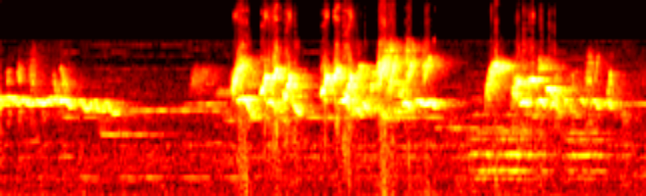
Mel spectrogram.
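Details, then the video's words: Red-whiskered bulbul, Hue type, Vietnam, being readied for a singing contest: a soft whistled opening, then loud bubbling phrases of fast slurred notes in three bursts. "Chào Mào Huế Hót Cực Hay"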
